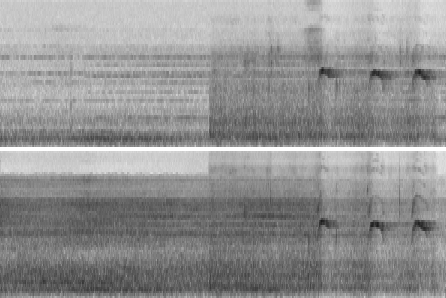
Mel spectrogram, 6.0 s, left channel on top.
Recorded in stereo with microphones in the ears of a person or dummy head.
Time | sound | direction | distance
2.8 | a bird | 85° right | 2.0 m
